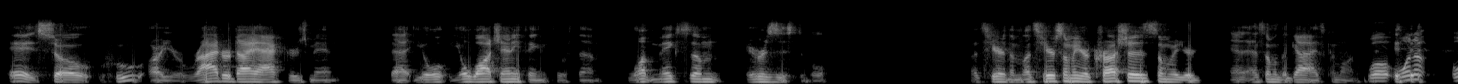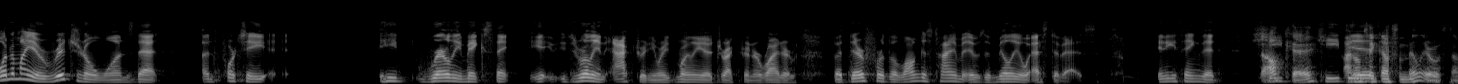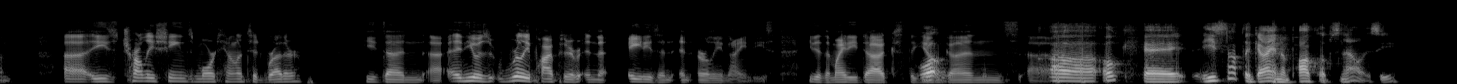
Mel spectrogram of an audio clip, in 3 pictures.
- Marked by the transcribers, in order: chuckle; tapping; other background noise
- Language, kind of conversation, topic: English, unstructured, Who are the actors you would watch in anything, and what makes them so irresistible?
